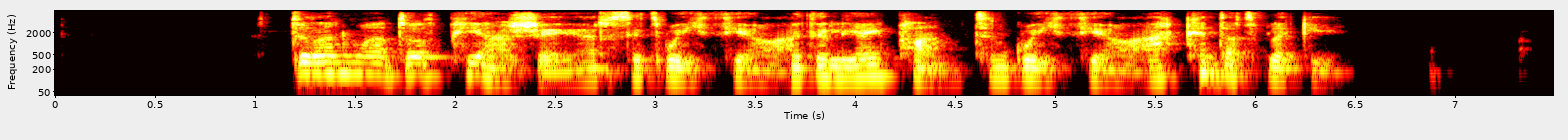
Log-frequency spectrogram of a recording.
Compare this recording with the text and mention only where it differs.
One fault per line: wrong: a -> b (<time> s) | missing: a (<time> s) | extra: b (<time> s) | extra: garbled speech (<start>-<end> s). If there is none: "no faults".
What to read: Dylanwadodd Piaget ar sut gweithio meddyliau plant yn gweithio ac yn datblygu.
no faults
